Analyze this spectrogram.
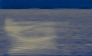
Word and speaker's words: Jean: It's spelled Jean, but it's pronounced John.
